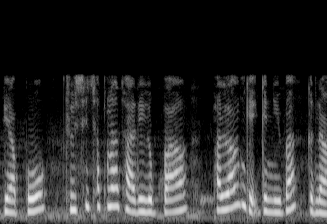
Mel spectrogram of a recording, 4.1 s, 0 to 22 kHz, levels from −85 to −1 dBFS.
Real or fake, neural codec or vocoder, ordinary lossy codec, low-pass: fake; codec, 16 kHz, 16 kbps, FunCodec, trained on LibriTTS, 50 frames a second; none; 5.4 kHz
